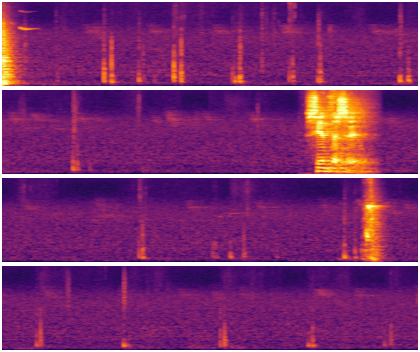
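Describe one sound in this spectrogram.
Footsteps knock on a hard floor.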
